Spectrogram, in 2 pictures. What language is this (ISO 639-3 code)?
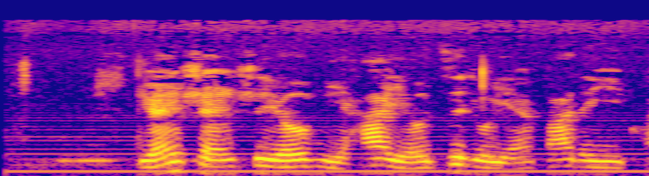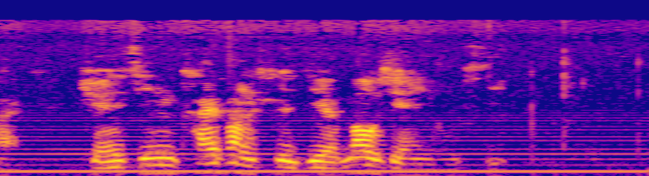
zho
